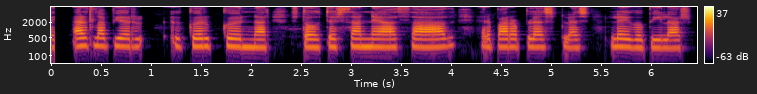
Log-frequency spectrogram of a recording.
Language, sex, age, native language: Icelandic, female, 18-19, Icelandic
